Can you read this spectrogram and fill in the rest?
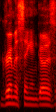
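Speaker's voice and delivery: usual speaking voice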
